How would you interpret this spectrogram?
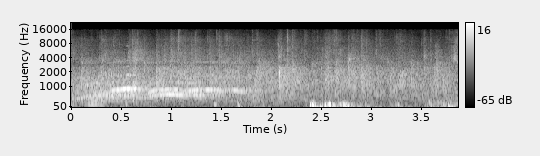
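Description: An audience at an election campaign event claps steadily for a few seconds, a dense wash of many hands, with some cheering voices mixed in before the applause thins out.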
